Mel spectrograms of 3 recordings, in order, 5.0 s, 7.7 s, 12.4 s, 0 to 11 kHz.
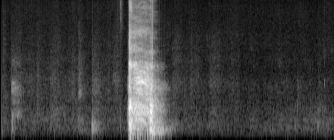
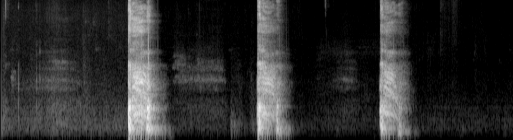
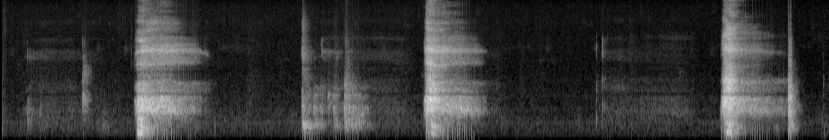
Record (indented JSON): {
  "cough_length": "5.0 s",
  "cough_amplitude": 32768,
  "cough_signal_mean_std_ratio": 0.21,
  "three_cough_length": "7.7 s",
  "three_cough_amplitude": 32768,
  "three_cough_signal_mean_std_ratio": 0.22,
  "exhalation_length": "12.4 s",
  "exhalation_amplitude": 13074,
  "exhalation_signal_mean_std_ratio": 0.29,
  "survey_phase": "beta (2021-08-13 to 2022-03-07)",
  "age": "65+",
  "gender": "Male",
  "wearing_mask": "No",
  "symptom_none": true,
  "smoker_status": "Ex-smoker",
  "respiratory_condition_asthma": false,
  "respiratory_condition_other": false,
  "recruitment_source": "REACT",
  "submission_delay": "2 days",
  "covid_test_result": "Negative",
  "covid_test_method": "RT-qPCR",
  "influenza_a_test_result": "Negative",
  "influenza_b_test_result": "Negative"
}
